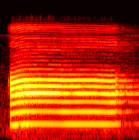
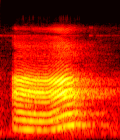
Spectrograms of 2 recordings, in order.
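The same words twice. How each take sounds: First: The pitch stays high and level. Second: The pitch dips down then rises. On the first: "아 하면 그 일성이고요" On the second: "내려갔다 올라가면 돼요"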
